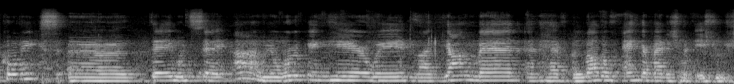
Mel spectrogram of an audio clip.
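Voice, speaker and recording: A Dutch-accented woman in her late forties, a relationship and family counselor, introducing herself in a rambling way with many fillers and frequent laughter. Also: lowish voice. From Netherlands. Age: late 40s. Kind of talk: self-introduction at a gathering. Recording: echoey room from a distance with noise.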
